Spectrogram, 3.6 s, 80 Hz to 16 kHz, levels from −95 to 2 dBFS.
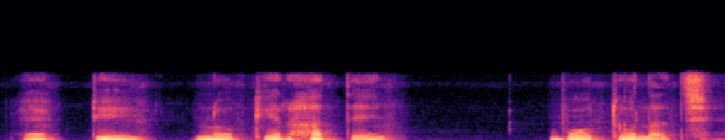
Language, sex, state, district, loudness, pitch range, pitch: Bengali, female, West Bengal, Cooch Behar, -15 LUFS, 260-280 Hz, 275 Hz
